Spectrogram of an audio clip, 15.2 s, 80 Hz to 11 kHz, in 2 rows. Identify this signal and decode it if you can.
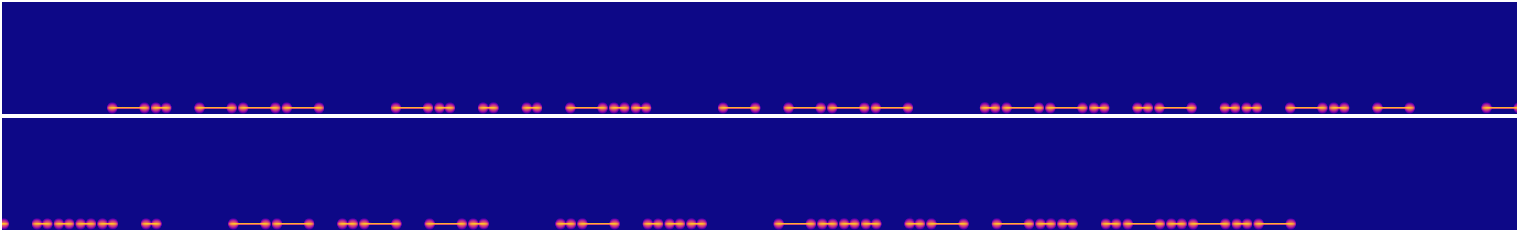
Morse code, heard as a keyed tone, about 21 wpm, 700 Hz. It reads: NO NEED TO PAINT THE MAN AS BAD.
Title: Sentences from Top 1000 Words - Review Part 6 - 22wpm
